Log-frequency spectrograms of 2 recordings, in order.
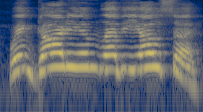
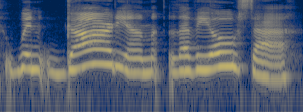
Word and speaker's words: Wingardium Leviosa: the next table wasn't having much more luck Wingardium Leviosa he shouted it's waving his long arms like a windmill you're saying it wrong Harry it's when Guardium Leviosa make the GAR next time and long you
